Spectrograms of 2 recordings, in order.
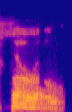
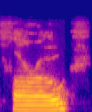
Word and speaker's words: Thoreau: journal dined with mr thorough t-h-o-r-o-w um then another time bronson alka wrote uh henry is well named because he is so thorough so that that's how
